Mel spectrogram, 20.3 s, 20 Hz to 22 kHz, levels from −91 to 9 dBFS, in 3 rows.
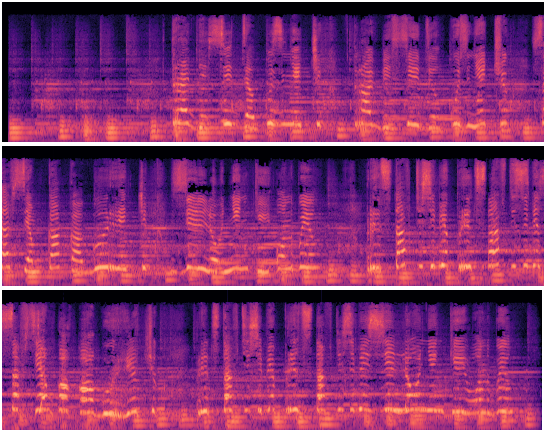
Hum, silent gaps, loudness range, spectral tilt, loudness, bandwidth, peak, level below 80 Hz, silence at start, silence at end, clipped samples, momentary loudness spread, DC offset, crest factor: none; none; 4 LU; -3 dB/octave; -14 LUFS; 16 kHz; 0 dBFS; -46 dBFS; 0.1 s; 0.05 s; under 0.1%; 11 LU; under 0.1%; 14 dB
